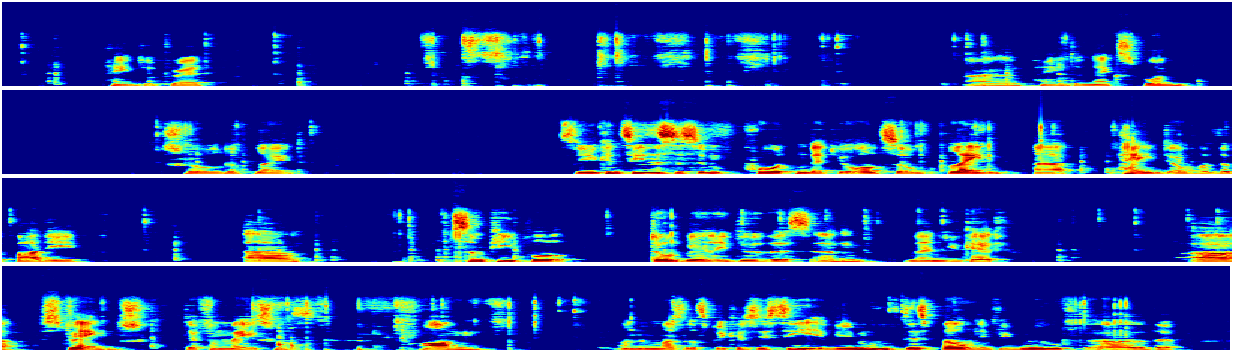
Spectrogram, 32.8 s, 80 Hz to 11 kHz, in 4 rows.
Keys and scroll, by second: 3.2 3, 26.4 3, 31.3 r.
